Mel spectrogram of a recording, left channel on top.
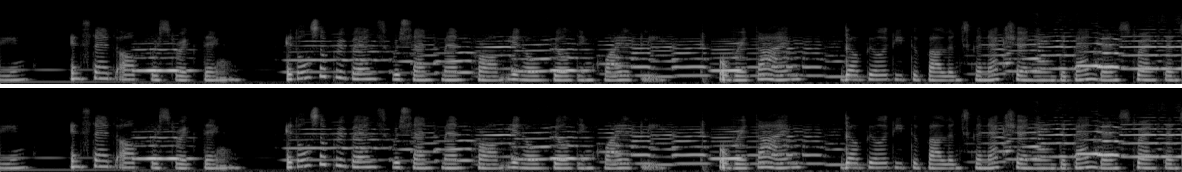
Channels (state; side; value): identical; both; correlation 1.00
